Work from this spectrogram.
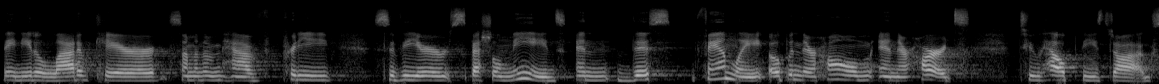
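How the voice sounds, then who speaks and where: A woman's voice: mid-range voice, slow, a bit bright. Woman giving a keynote in a reverberant hall. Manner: conversational, asks the audience questions. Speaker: keynote speaker. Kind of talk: conference keynote talk on content marketing. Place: large conference hall.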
